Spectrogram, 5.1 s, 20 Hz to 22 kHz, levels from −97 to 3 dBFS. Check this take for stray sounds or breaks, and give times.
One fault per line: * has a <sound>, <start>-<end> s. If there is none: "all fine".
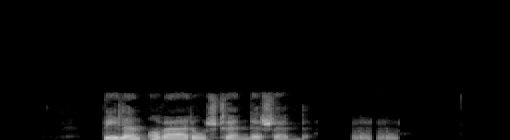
* has a laugh, 3.5-4.0 s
